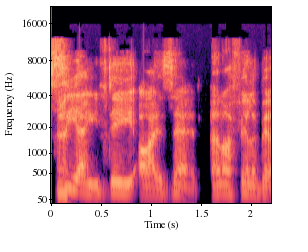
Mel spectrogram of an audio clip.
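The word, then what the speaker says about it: Cádiz: world I've been picked up on my pronouncing pronunciation so I'm starting to say things like but it's c-a-d-i-z and I feel a bit of a prick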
